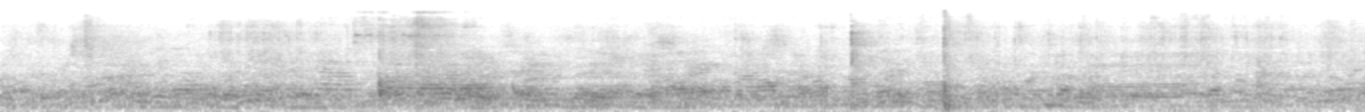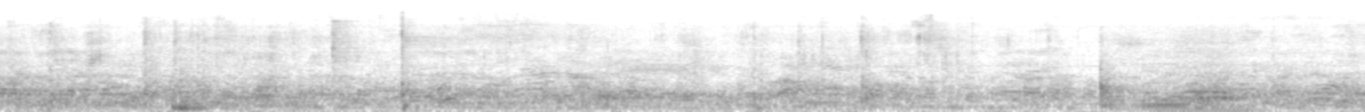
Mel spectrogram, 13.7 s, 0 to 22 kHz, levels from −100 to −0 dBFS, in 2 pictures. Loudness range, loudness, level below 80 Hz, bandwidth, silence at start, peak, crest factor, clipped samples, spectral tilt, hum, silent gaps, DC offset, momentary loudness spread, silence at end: 6 LU; -57 LUFS; -80 dBFS; 15 kHz; 0 s; -34 dBFS; 22 dB; under 0.1%; -4.5 dB/octave; none; none; under 0.1%; 8 LU; 0 s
